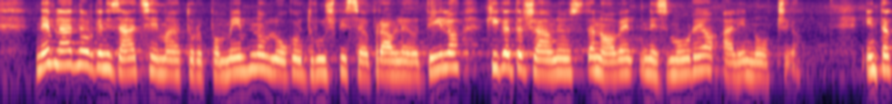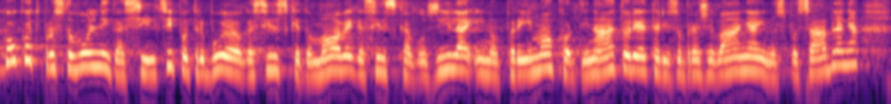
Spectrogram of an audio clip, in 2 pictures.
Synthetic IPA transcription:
nɛwlaːd̪nɛɔɾɡanizaːt̪sijɛimaːjɔt̪oːɾɛjpɔmẽmbnɔwloːɡɔwd̪ɾuʒbisɛɔpɾaːwlajɔd̪eːlɔkiɡad̪əɾʒaːwnɛust̪anɔːʋɛnɛzmoːɾɛjɔʔaːlinoːt͡ʃɛ̰jɔ̰ | int̪akoːkɔt̪pɾɔst̪ɔʋoːlniɡasilt̪sipɔt̪ɾɛbujɛjɔɡasilskɛd̪ɔmɔːʋɛɡasilskaʋɔzilaʔinɔpɾeːmɔkoːɾd̪inaːt̪ɔɾjɛt̪ɛɾizɔbɾaʒɛʋaːnjainuspɔsaːblʲjanja

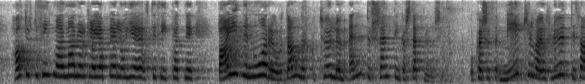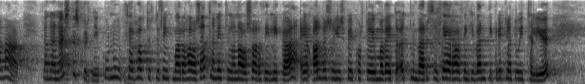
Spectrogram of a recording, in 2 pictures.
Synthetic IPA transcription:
hawht̪ʰʏɾ̥t̪ʏθfiŋkmaːðɪɾmaːnʏɛɾklaːwjapvɛːlɔɣjɛɛft̪ɪ̥θikʰv̥ɛt̪̚nɪpaːjðɪnɔːɾɪɣɾɔt̪ammɛr̥kʏt̪ʰœːlʏʏmɛnt̪ʏɾ̥sɛnt̪iŋkast̪ɛpnʏnasiːðan | ɔkʰvɛrsʏθamɪːcɪlvaːjɣʏ̥l̥ʏːt̪ɪθaðvaɾ̥θanːɪanajst̪aspʏɾt̪niŋkɔnuθɛ̥ɦawht̪ʰʏ̥r̥t̪ʏθiŋkmaːðɪɾaɦaːvasat̪lavɪðt̪ʰɪlaðnaːwvasvaːɾaθiliːkaʔalvɛnsɔjɛspɪɾkʰɔ̥t̪vɪɛɣʏmaveːjt̪aʔœt̪lʏmvɛɾsɛθɛːɣaɾ̥haːvaθeɲcɪvɛnt̪ikɾɪhklant̪ɔɣiːt̪alijʏ

